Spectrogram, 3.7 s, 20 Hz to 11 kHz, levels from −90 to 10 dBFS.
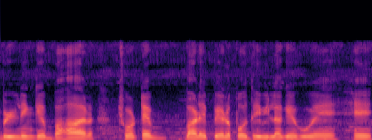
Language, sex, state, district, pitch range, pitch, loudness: Hindi, male, Chhattisgarh, Balrampur, 120-125 Hz, 125 Hz, -19 LUFS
